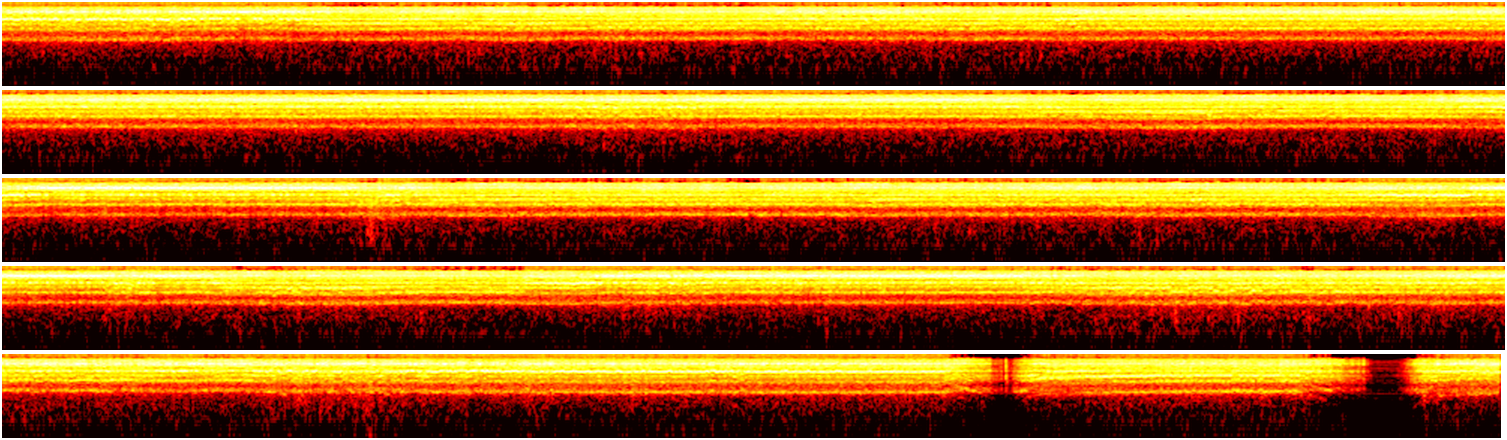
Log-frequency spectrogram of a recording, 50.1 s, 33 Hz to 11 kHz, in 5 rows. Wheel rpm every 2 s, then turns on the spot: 220, 220, 230, 230, 230, 230, 230, 240, 220, 230, 230, 230, 230, 230, 220, 230, 220, 230, 220, 230, 230, 210, 190, 150, 120.
none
